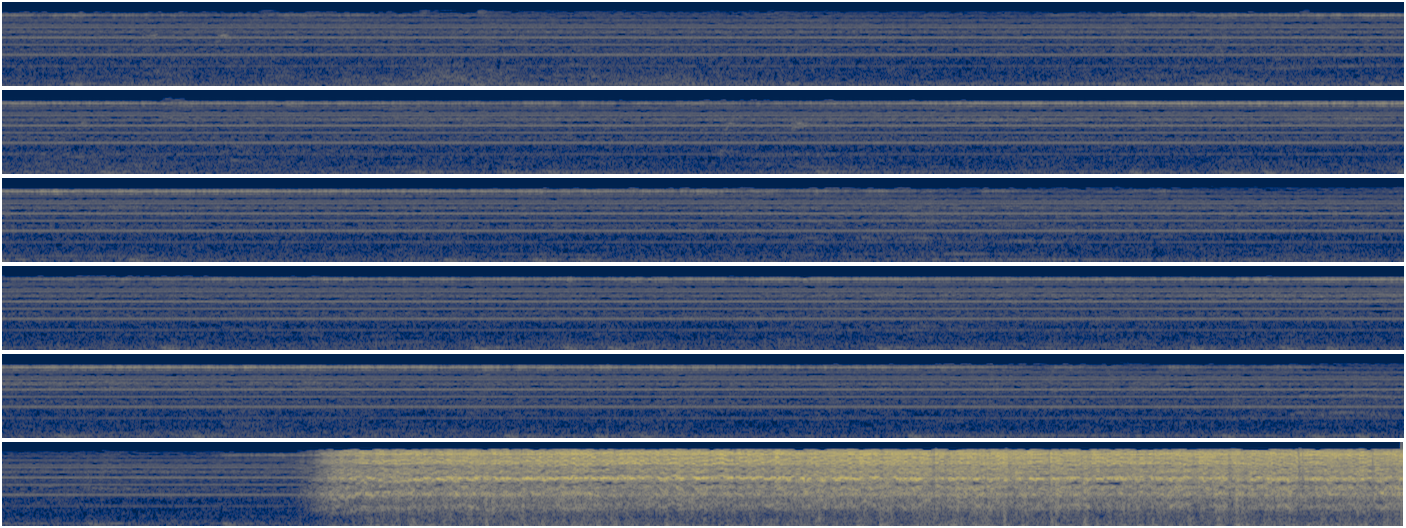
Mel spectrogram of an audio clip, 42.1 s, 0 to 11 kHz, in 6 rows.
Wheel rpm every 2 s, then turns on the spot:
0, 0, 0, 0, 0, 0, 0, 0, 0, 0, 0, 0, 0, 0, 0, 0, 0, 0, 90, 220, 230.
none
